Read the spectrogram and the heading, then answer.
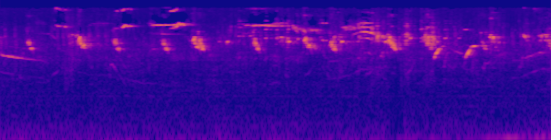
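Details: Common starlings, winter migrants in huge flocks in India, giving dense overlapping chatter: buzzy, squeaky notes and short whistled slurs tumbling together continuously, with a faint rising whistle near the start and low background rumble.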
